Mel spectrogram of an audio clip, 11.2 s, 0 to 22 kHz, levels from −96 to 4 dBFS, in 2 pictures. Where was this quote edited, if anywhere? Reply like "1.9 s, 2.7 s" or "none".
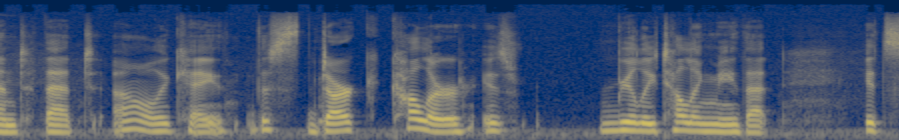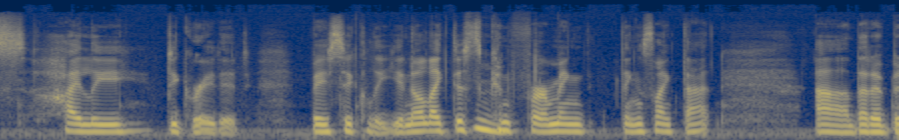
none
